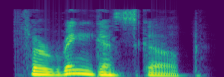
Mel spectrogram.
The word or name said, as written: pharyngoscope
